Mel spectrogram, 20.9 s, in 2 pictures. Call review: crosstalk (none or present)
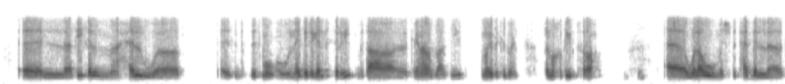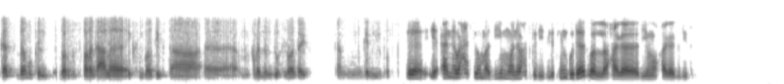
none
